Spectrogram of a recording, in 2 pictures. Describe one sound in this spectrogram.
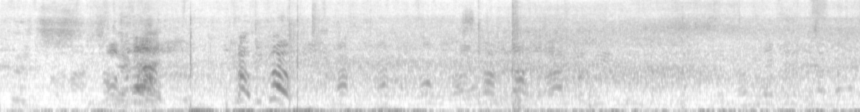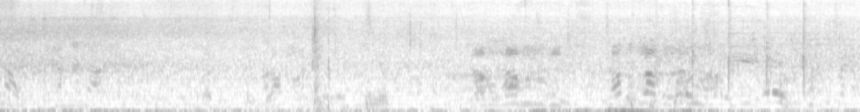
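Football players shout to each other across an open field.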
